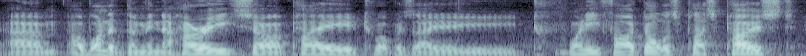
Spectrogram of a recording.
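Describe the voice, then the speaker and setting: A man with a mid-pitched voice presents as a hobbyist at his bench. He speaks very slowly and haltingly, rambling through an unscripted hands-on demonstration. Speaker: DIY electronics hobbyist presenting his project. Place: indoor radio shack workbench.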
